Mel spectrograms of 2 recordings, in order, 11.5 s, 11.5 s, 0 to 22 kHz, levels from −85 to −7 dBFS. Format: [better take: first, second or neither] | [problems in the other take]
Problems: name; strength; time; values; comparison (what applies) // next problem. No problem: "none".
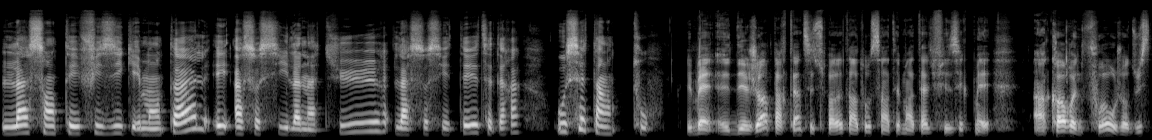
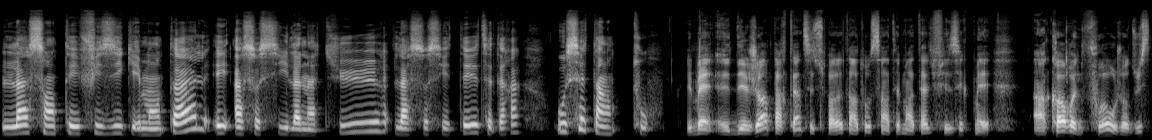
neither | thin; very; fading below 400 Hz; the same in both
